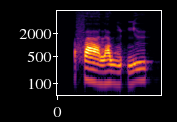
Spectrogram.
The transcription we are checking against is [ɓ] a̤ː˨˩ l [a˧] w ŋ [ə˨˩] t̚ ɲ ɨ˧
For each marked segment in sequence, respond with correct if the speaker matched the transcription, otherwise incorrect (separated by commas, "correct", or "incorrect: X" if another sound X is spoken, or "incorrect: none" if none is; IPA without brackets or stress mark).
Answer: incorrect: f, incorrect: a̤˨˩, correct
